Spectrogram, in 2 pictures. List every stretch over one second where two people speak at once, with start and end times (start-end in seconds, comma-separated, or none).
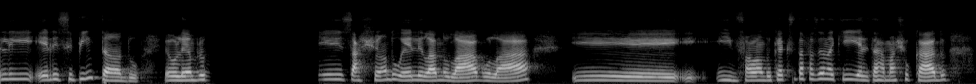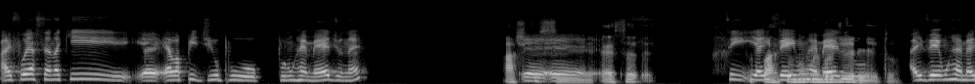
17.2-18.8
